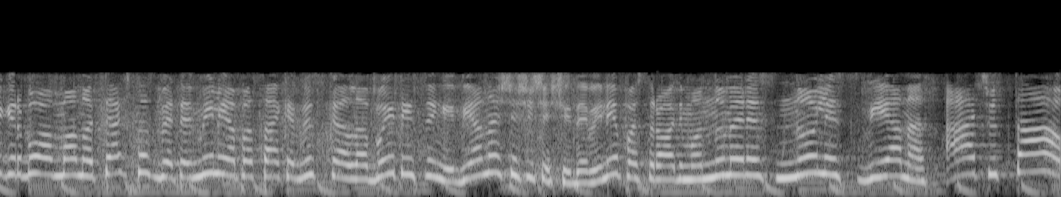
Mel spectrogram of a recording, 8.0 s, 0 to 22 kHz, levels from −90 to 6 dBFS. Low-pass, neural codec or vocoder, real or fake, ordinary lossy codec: 5.4 kHz; none; real; AAC, 24 kbps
